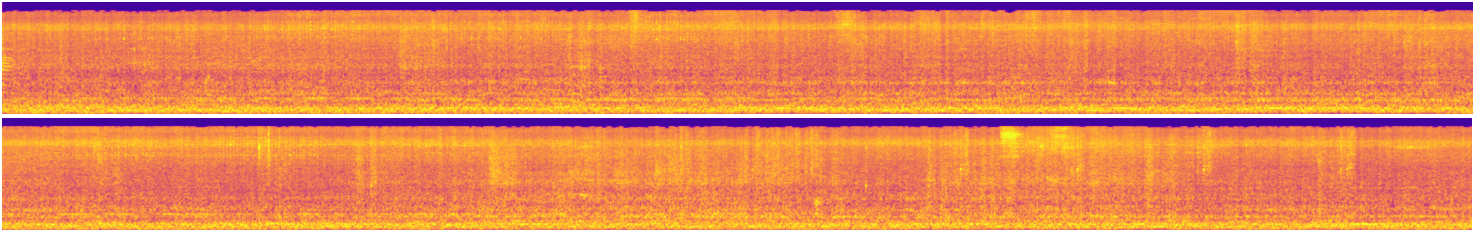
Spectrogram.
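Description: Kobe Electric Railway Arima Line electric train running steadily, heard from on board as it climbs a steep gradient: a constant rumble of wheels on rail with a steady hum.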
